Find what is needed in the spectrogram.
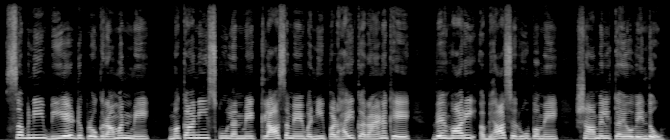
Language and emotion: Sindhi, neutral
